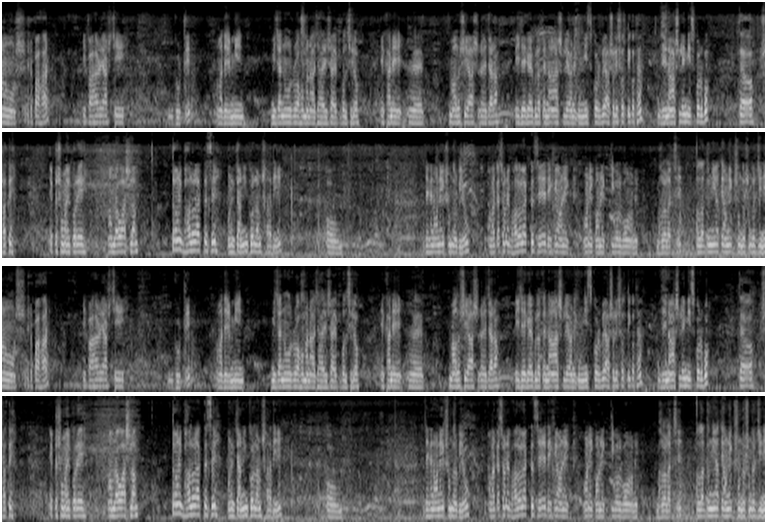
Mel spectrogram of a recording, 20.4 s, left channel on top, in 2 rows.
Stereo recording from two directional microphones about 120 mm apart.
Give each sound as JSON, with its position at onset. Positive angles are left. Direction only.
{"t": 0.3, "sound": "a man's voice", "side_deg": -5}
{"t": 6.0, "sound": "speech", "side_deg": -25}
{"t": 8.2, "sound": "speech", "side_deg": 10}
{"t": 8.8, "sound": "speech", "side_deg": -5}
{"t": 10.8, "sound": "speech", "side_deg": -15}
{"t": 11.4, "sound": "speech", "side_deg": -65}
{"t": 11.7, "sound": "speech", "side_deg": -25}
{"t": 13.4, "sound": "speech", "side_deg": -35}
{"t": 15.8, "sound": "speech", "side_deg": -25}
{"t": 16.6, "sound": "speech", "side_deg": -5}
{"t": 19.5, "sound": "speech", "side_deg": -30}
